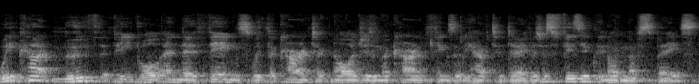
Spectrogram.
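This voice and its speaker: A man's fairly low voice at a fairly quick pace with hardly any pauses, ordinary pitch variation, audible room echo and noticeable background noise. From Australia, Melbourne. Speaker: transportation consultant. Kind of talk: public talk.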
